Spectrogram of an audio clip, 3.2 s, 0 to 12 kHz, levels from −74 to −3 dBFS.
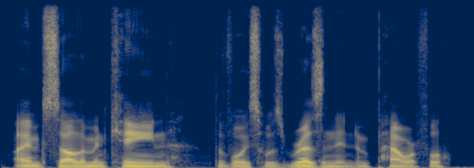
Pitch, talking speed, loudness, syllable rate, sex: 100 Hz, 190 wpm, -19 LUFS, 6.4 syllables/s, male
